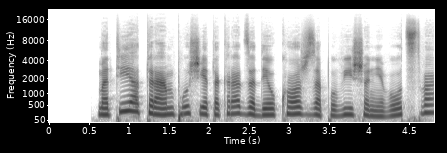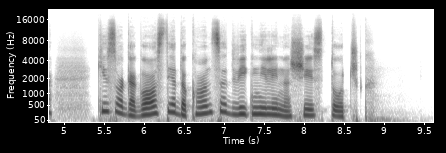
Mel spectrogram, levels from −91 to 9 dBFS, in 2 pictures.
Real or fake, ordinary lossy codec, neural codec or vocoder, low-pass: fake; none; autoencoder, 48 kHz, 32 numbers a frame, DAC-VAE, trained on Japanese speech; 19.8 kHz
